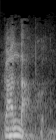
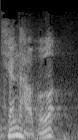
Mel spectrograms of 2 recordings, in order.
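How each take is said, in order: First: The first syllable starts with a 'g' sound. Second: The first syllable starts with a 'ch' sound. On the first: The speaker calls it right. "现在我就改叫甘达婆" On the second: The speaker calls it wrong. "我以前呢读钱塔婆"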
